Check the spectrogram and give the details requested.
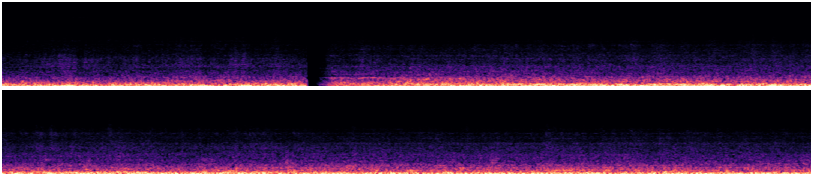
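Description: Steady low rumble of a moving freight train, heard from aboard a car. The sound cuts out suddenly for a moment about four seconds in, then carries on.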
